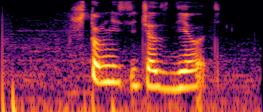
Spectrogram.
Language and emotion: Russian, sad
